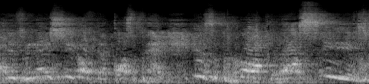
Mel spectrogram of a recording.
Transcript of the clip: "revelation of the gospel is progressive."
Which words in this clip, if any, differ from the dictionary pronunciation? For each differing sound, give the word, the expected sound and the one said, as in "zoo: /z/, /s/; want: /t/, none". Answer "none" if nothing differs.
gospel: /l/, /n/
